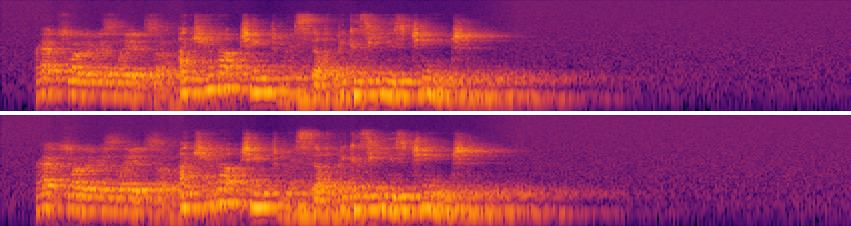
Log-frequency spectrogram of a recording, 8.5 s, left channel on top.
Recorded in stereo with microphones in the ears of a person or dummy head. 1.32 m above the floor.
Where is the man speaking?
40° left (ahead or behind), 3 m.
